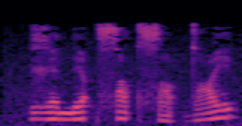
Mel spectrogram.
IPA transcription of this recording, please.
ɣɛ˧n e˥ʔ sˤi˧tˤsˤɛ˩ʔ dˤe˧˥

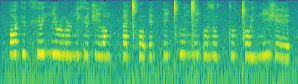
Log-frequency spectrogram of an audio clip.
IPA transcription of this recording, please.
ɒkʲoɡ xʲojŋ͡miɹ uɹŋixʲot͡ʃi lɒŋpːæǀʰo ʔekθiǀʰuŋ͡ǀi ʔuzutːuǀoj ŋiʃe

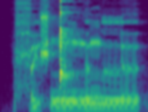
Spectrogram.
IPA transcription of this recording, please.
ħyʃŋ͡ǃəŋ n̪ɵŋlːɵ

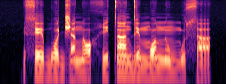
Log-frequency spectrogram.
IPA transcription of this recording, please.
se˧bɔ˧d͡ʒa˨nɔ˨ hi˨˦tã˦ de˦˨mɔ˧nũ˨mu˨ sa˨

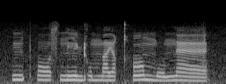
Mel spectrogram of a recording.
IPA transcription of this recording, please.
ĩpʰɔːsnĩɖo majqʰɔ̃ mo n̪æ

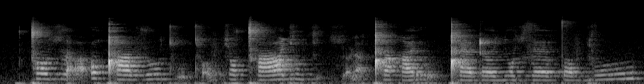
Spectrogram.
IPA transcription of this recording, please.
ǀɔːçlɑ̰ ʔɔǃʰɑːvzuːcʰṵ cʰɔ̰vcɔǀʰɑː ɟuːcḭʔçɔ̰ ɳɑ̰ǃʰɜqɛ rṵǃʰæ ʈɜʎɔç zɛːvt̪ɔvɟuː

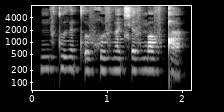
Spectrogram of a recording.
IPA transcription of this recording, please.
ŋivtʷɛðɛ̃ tʼovχʷɛvðã t͡ɕʰɛvŋɒvǃã

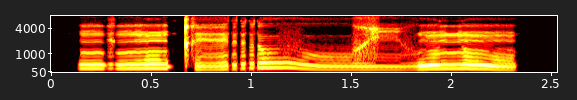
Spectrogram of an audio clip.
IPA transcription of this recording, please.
ŋɪ˦ŋũ˦kʼɪ˨˦ ru˦βuː˨ɣi˨ βũ˦n ũ˦˨

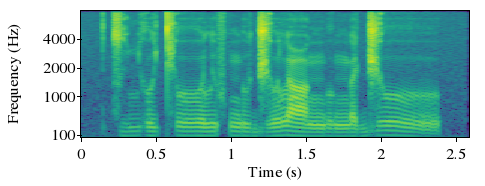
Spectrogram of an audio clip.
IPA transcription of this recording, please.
t͡sə̤ʎɤː cʰɤː lifŋəu̯d͡ʒɤlɑː ŋɤŋa d͡ʒɤː

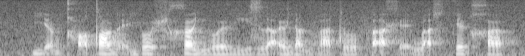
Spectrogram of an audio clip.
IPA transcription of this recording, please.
jɛ̰˦ɳqʰḭ˧ tˤo˧ɳ ɛ̰˨jo˦˨ɬ xʌ˦˨ɲo˨ə̯ɣi˨z la̰˧ə̯ja˨ɳva˨to˧ fa̰˦ xɛ̰˨ wa̰˦ɬθe˦ɳχʌ˧

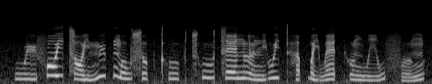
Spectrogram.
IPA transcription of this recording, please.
wyː˨˩fɔː˥jt͡sɔː˨˩jmyː˥p̚ mo˨wsʊ˨˥k̚t̪ʰuː˨k̚ t͡sʰuː˥t͡sɛː˥nlɵ˧njuː˥j t̪ʰɐ˨˥p̚ɐ˨˩jwɛː˧t̚ kʊ˨ŋwiː˨˥w fʊ˨˥ŋ

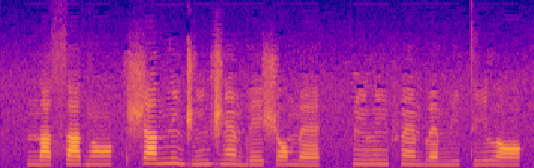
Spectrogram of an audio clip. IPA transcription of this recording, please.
na˨sa˧dɔ̃˧ | ʃa˦nĩ˦˨d͡ʒĩ˨˦ d͡ʒɛ̃˦˨be˧ ʃɔ˦mɛ˧ | k͡pĩ˧lĩ˧fɛ̃˧ bɛ˨mi˨ti˨˦ lɔ˧

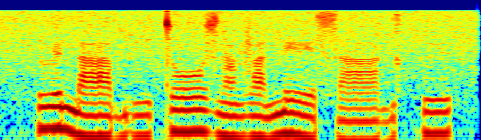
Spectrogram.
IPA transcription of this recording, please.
lɨ˦naː˨biː˨ toː˦ zã˧va˧neː˦˨ saː˨ ɡə˧kɨ˦

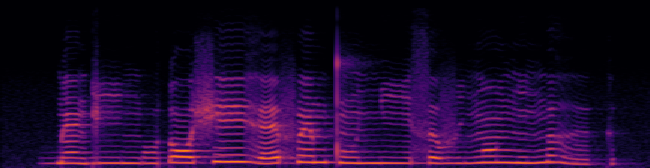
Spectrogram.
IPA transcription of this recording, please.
ɡ͡bɛ̃˨ɡiː˨ŋu˨ɗɔ˧ ʃeː˦ɣɛ˨˦fɛ̃˦mtũ˧ ɲiː˧ sə˧vi˧ŋɔ̃˦ ŋĩ˧ŋə˦ ɣɨ˨k

